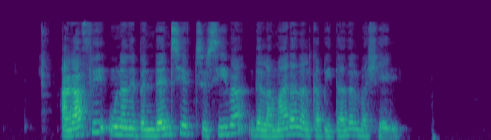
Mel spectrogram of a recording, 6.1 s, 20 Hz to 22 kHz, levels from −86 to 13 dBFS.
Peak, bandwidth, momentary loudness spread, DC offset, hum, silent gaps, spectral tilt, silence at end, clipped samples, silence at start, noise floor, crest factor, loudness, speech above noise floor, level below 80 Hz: -4 dBFS; 11.5 kHz; 11 LU; under 0.1%; none; none; -5 dB/octave; 1.15 s; under 0.1%; 0.5 s; -83 dBFS; 22 dB; -25 LUFS; 58 dB; -68 dBFS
